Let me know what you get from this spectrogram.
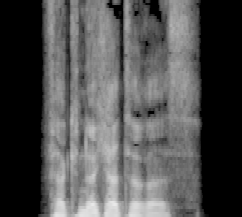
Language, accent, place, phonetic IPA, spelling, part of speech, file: German, Germany, Berlin, [fɛɐ̯ˈknœçɐtəʁəs], verknöcherteres, adjective, De-verknöcherteres.ogg
- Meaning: strong/mixed nominative/accusative neuter singular comparative degree of verknöchert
